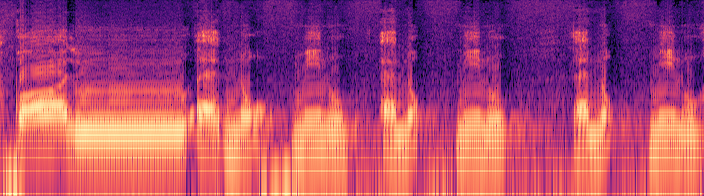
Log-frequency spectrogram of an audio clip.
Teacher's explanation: حمزہ کے اوپر جزم ہے تو اس کو جھٹکے سے ادا کریں گے. قالوا نؤمن، نؤمن، نؤمن، حمزہ کے اوپر، حمزہ کو عین نہیں بنانا.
